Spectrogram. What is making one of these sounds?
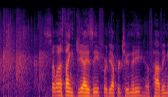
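A man speaks to an audience through a microphone in a large hall.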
